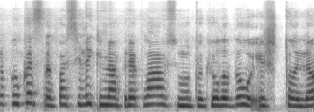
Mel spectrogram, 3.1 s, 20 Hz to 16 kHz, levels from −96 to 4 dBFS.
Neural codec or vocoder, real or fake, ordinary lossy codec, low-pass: codec, 32 kHz, 1.9 kbps, SNAC; fake; Opus, 32 kbps; 14.4 kHz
